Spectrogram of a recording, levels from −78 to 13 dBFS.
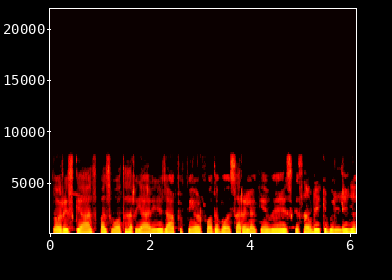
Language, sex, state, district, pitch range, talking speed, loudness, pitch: Hindi, female, Uttar Pradesh, Gorakhpur, 210-230 Hz, 195 wpm, -19 LUFS, 220 Hz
